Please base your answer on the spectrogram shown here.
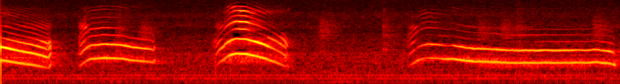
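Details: A young kitten calling its mother gives four plaintive meows: short arched cries followed by a long, level, drawn-out wail at the end, with a quiet background.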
